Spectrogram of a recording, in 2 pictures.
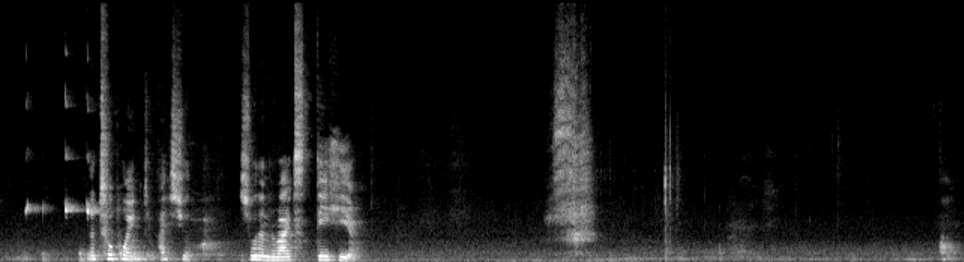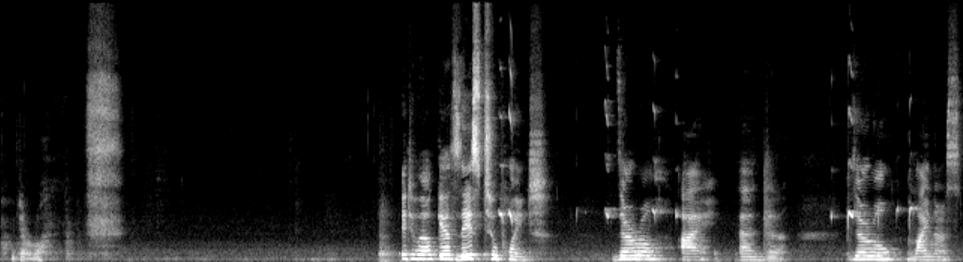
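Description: A woman speaks calmly, with long pauses between phrases.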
